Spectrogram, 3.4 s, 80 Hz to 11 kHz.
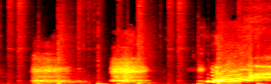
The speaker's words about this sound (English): yawning at 6:30 at night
